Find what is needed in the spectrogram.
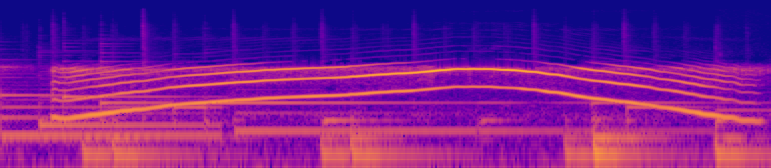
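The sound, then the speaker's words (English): A voice performs a siren exercise, imitating a siren with one long, smooth glide that climbs steadily to a high peak and slides back down over about seven seconds, above a low sustained backing tone. “Just sound like a crazy siren.”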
